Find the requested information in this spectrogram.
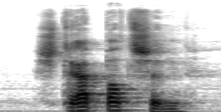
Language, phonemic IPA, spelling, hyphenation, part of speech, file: Dutch, /straːˈpɑt.sə(n)/, strapatsen, stra‧pat‧sen, noun, Nl-strapatsen.ogg
- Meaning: plural of strapats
